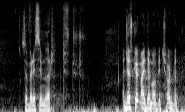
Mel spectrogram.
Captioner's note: vocalizes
